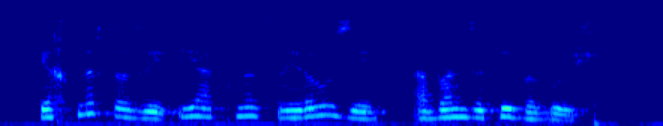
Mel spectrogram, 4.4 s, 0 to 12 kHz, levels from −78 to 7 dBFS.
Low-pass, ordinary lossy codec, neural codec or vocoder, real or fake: 7.2 kHz; Opus, 16 kbps; none; real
